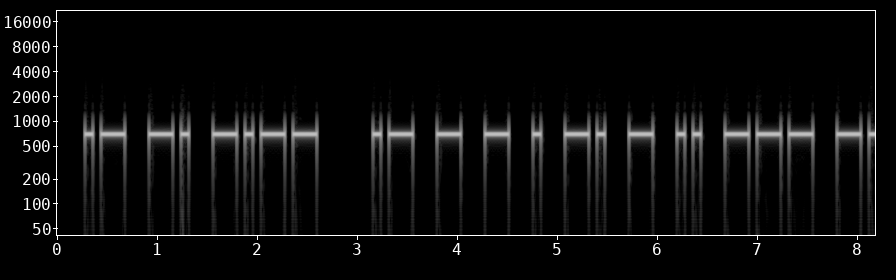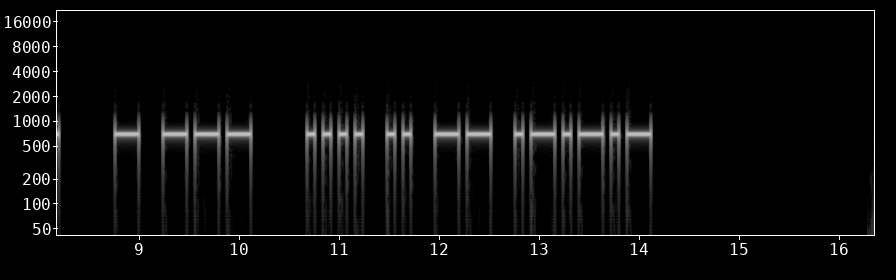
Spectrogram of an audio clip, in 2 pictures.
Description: Morse code, heard as a keyed tone, about 15 wpm, 700 Hz. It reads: ANY ATTENTION TO HIM.
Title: Sentences from Top 1000 Words - Review Part 6 - 15wpm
